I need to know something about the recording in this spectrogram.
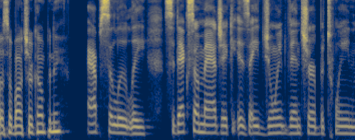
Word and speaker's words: Sodexo Magic: It's Sodexo Magic. Sodexo Magic. Make some noise, y'all. Black woman gonna get you together now. Can you tell us about your company? Absolutely. Sodexo Magic is a joint venture between Magic Johnson Enterprises and Sodexo.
